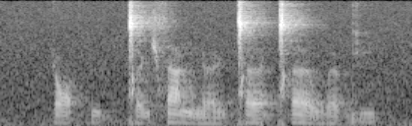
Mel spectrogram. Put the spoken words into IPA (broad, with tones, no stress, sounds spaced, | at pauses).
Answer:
ʈ ɔ˨ k ɨ˨ b ǀ ə˨ ɳ s a˦˨ ŋ ɳ ɜ˨ ɳ ǀ ɜ˦ ǀʰ ɜ˦˨ w œ˨ ɡ i˦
